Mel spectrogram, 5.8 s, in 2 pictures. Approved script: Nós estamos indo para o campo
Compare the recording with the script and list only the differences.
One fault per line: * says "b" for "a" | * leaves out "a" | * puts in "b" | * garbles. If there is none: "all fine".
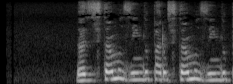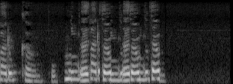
* puts in "estamos indo para"
* garbles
